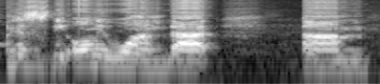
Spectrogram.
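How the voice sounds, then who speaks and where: A woman chatting casually as a craft video host, halting and deliberate, her speech slightly impeded by dentures as if her mouth were full of peanut butter. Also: sits low, poor audio. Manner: halting, deliberate, pausing often. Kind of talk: casual chat tutorial.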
